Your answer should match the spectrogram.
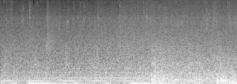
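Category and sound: nature, booming thunder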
